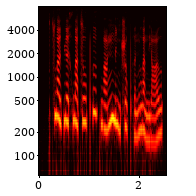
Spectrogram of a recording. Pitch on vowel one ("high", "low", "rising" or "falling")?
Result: falling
